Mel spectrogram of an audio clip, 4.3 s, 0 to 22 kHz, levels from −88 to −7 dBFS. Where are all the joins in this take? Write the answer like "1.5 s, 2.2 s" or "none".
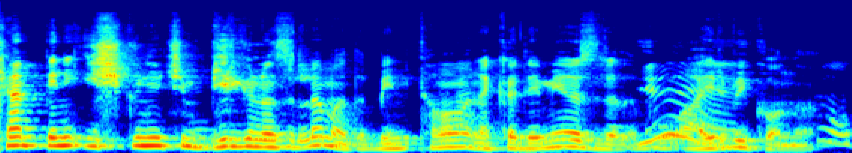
none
